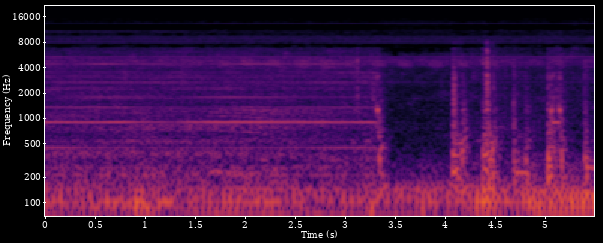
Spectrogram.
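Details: Epson L565 printer: steady motor whir with faint high tones, then a run of sharp even clicks as paper feeds; runs cleanly with no grinding, normal printing.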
